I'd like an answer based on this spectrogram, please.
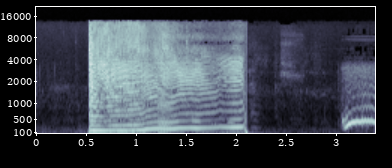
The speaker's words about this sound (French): Bon, je te fais un petit pet là.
